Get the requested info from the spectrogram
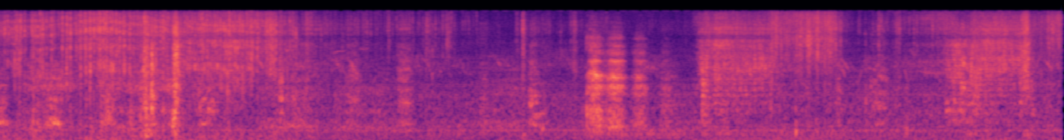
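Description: Dog panting as it snaps and jumps at a stream of water from a garden hose, with short noisy bursts of breath and water a few times.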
